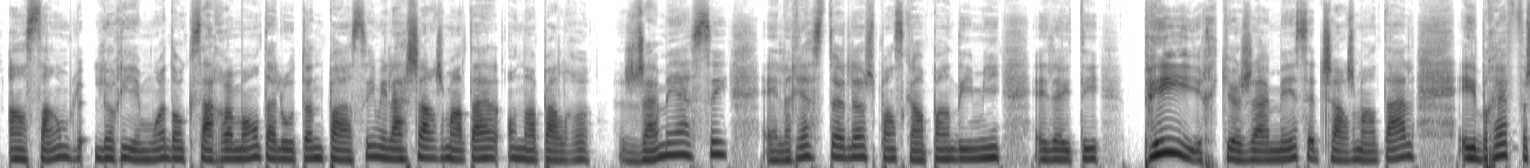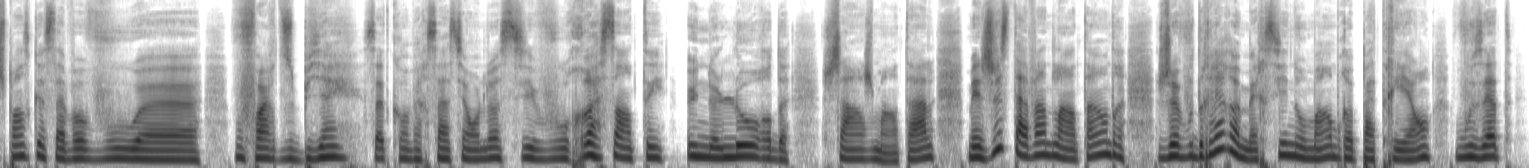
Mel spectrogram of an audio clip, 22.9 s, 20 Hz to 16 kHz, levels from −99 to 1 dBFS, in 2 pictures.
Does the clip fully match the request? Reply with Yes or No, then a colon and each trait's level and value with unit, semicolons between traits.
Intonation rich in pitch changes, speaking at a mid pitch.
No: average, 3.2 semitones; medium, 175 Hz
